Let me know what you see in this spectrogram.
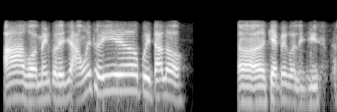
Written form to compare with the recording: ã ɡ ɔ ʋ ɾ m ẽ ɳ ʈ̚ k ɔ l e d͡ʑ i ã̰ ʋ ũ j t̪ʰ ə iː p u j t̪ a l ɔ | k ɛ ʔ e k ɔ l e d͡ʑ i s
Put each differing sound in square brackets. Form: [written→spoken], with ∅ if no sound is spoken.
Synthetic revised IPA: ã ɡ ɔ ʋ ɾ m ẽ ɳ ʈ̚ k ɔ l e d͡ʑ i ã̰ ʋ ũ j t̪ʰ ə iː p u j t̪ a l ɔ | k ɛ [ʔ→p] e k ɔ l e d͡ʑ i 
